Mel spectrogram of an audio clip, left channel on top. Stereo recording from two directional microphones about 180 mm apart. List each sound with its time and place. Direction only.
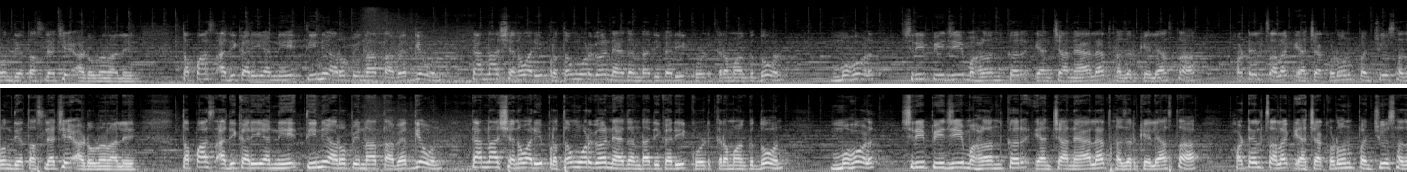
0.1 s speech: 50° right (ahead or behind)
